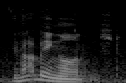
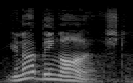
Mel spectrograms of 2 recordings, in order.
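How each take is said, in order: First: Lower, much softer echo; quiet repetition. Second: Said in the usual way. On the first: Real, not acted. Preacher repeating the point to his listeners, low and soft. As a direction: drop the voice and let it sink in.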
